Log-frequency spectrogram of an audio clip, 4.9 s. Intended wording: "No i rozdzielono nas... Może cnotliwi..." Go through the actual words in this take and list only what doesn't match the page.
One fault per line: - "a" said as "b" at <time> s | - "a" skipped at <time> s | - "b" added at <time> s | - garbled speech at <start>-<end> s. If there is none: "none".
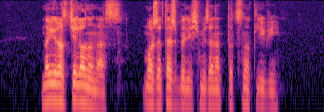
- "też byliśmy zanadto" added at 2.4 s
